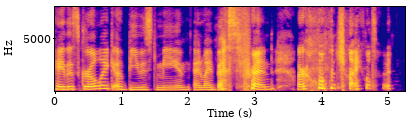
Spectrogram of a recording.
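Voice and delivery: laughing while talking, laugh-crying. Mocking a character's complaint to another speaker, laughing while talking. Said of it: "I'm crying".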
